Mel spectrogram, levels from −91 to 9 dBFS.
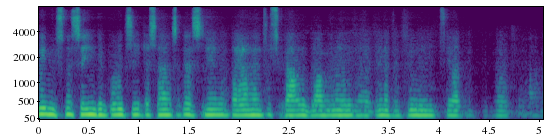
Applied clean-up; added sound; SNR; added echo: neural mask model DeepFilterNet 3.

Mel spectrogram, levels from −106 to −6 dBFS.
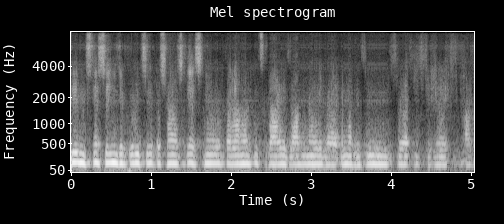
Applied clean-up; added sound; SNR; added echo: neural separator model SepFormer DNS4.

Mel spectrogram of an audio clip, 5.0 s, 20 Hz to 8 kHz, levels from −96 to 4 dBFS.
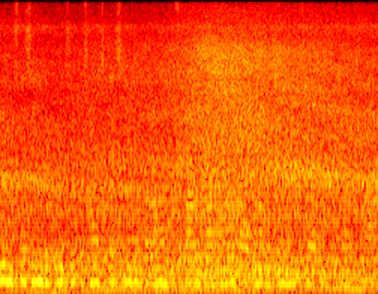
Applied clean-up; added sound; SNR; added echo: none; Aircraft; -1 dB; reverberation time 0.5 s.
